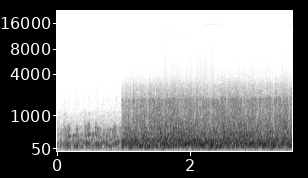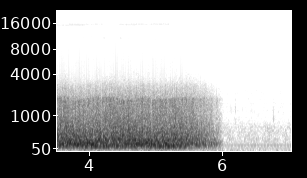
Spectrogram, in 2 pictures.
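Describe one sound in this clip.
A deep rumbling roar swells and then cuts off.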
